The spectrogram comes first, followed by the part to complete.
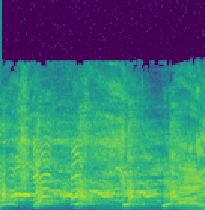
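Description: People laughing in quick, high-pitched bursts, about three a second.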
